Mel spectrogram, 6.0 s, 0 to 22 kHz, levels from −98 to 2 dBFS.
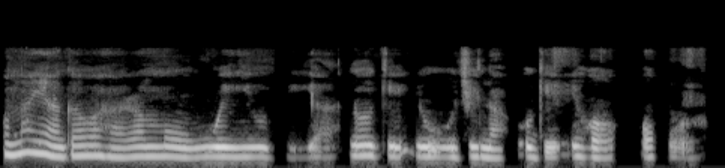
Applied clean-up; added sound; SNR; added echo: none; none; none; none.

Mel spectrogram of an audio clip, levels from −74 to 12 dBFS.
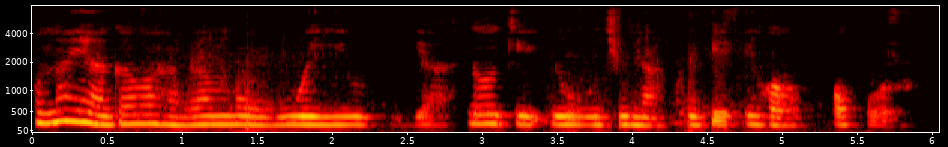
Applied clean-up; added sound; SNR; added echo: neural separator model SepFormer DNS4.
